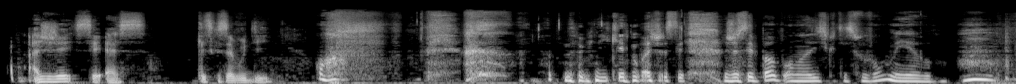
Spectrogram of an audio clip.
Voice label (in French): micro trottoir; AGCS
